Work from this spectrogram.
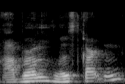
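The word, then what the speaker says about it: Abrahm Lustgarten: And I would be remiss if I didn't correct um the pronunciation of his name is Abram Larten.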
